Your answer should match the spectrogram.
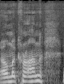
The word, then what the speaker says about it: Omicron: Now that we've resolved how to pronounce it, we're calling it Omicron.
